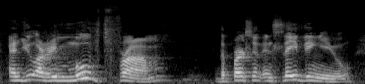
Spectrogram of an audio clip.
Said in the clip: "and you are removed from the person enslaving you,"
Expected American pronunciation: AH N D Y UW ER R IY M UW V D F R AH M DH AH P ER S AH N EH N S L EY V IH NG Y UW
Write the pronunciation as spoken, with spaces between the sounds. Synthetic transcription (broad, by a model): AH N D Y UW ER R IY M UW V D F R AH M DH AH P ER S AH N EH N S EY V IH NG Y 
